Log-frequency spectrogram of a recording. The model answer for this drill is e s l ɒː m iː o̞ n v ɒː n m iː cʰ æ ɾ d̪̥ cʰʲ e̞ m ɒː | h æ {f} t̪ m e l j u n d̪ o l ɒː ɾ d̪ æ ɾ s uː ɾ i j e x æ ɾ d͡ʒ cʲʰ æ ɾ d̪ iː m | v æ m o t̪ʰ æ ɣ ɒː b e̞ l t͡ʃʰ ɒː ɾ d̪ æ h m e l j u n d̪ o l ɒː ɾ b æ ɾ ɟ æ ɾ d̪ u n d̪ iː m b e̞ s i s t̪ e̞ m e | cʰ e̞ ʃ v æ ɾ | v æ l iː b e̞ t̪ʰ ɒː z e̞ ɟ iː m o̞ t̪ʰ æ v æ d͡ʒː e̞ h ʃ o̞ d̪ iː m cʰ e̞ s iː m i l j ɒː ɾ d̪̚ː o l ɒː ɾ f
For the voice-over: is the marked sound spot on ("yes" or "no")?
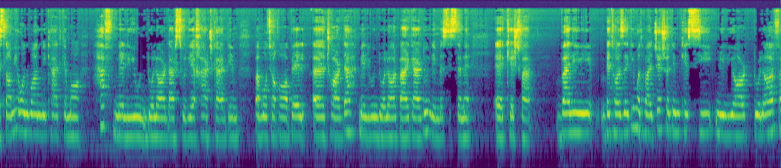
yes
